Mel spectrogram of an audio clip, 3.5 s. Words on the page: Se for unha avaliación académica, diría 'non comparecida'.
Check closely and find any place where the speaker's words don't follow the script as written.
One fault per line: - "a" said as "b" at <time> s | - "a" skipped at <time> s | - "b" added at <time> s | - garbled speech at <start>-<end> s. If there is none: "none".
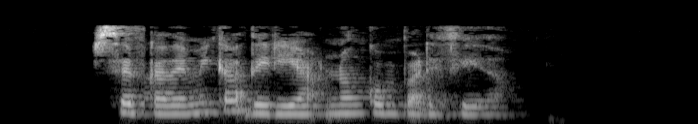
- "for unha avaliación" skipped at 0.7 s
